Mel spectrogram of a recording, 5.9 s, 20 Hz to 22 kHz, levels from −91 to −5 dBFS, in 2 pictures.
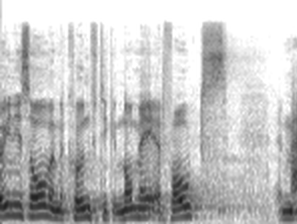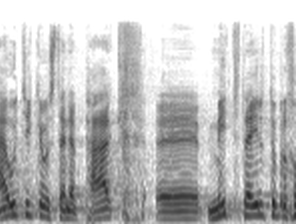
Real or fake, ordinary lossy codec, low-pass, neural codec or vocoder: fake; none; 14.4 kHz; vocoder, 44.1 kHz, 128 mel bands, Pupu-Vocoder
